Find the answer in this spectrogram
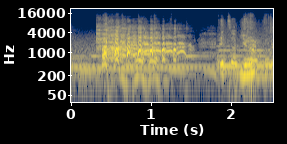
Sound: laughter

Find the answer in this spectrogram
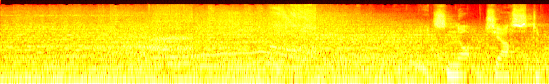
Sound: intense orchestral music; engine roaring

